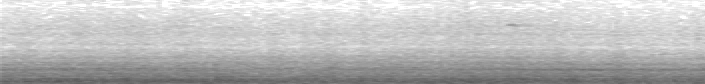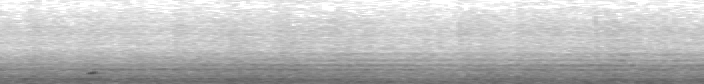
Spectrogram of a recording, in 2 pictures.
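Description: Indian Railways express train's coaches passing close at speed: a steady rush of wheels rolling on the rails with a running clatter.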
